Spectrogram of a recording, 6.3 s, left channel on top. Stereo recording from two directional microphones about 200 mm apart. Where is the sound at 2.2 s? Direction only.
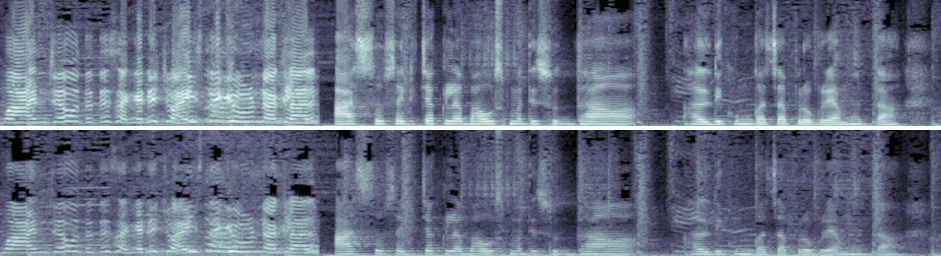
40° left (ahead or behind).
